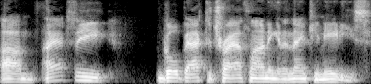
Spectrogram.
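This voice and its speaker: Against a quiet background, a man with a fairly low pitch talks at a fairly quick pace in an ordinary speaking voice. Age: 60s. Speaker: retired triathlon participant. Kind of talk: self-introduction.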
